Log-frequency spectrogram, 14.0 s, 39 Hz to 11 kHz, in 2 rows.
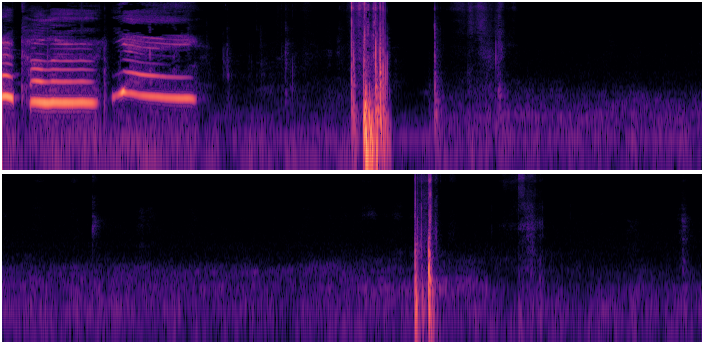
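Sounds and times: paper rustling knock: 3.4s - 4.4s, 11.1s - 11.4s.

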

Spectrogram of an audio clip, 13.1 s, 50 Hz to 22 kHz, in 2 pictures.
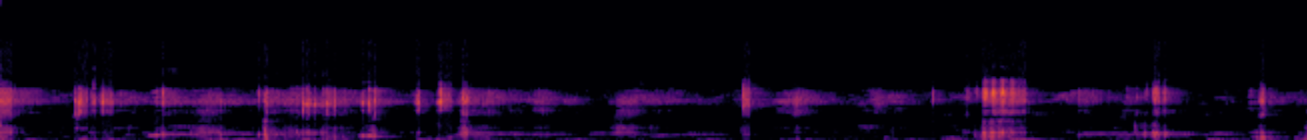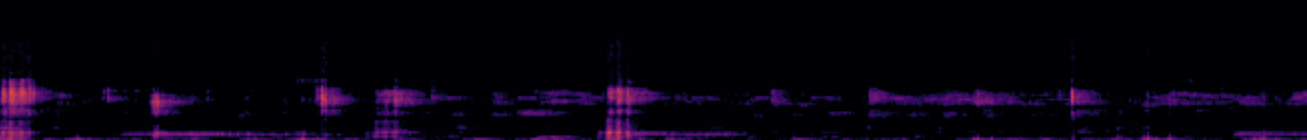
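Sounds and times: monkey chewing food: 0.0s - 7.4s.

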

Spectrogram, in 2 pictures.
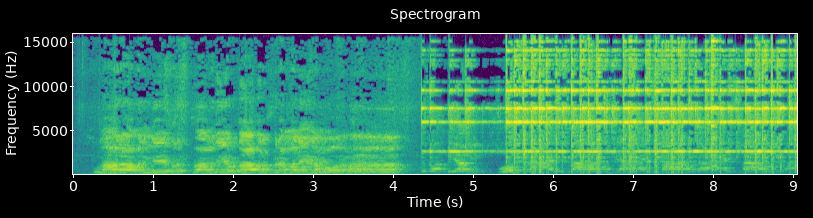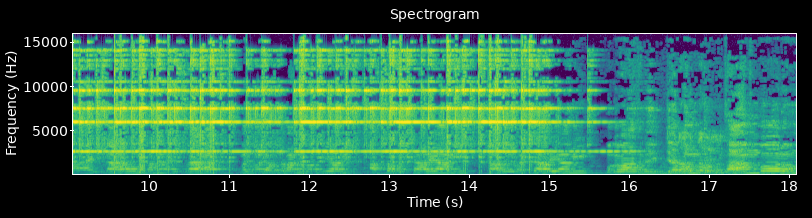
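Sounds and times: bell ringing rapidly: 4.4s - 16.4s.

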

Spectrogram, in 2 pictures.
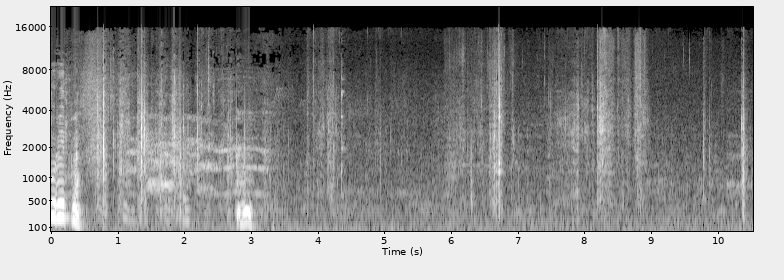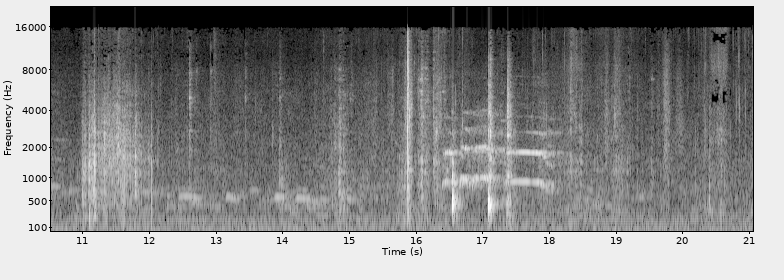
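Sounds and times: rooster crowing: 1.0s - 3.6s, 10.1s - 11.0s, 16.3s - 18.8s.

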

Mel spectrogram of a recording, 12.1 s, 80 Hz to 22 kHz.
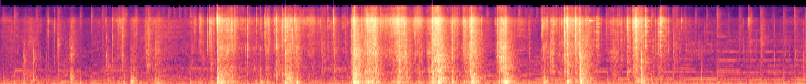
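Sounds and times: cardboard and tape crunching: 1.7s - 10.3s.

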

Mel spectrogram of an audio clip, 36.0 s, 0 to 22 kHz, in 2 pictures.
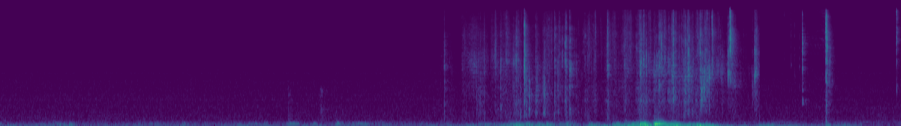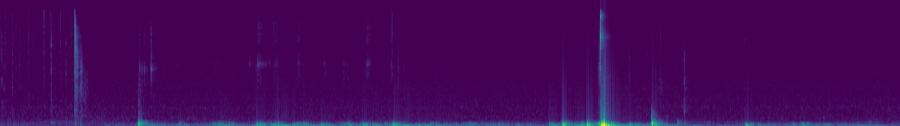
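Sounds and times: paper crinkling and rustling: 8.8s - 15.2s, 18.2s - 19.8s.

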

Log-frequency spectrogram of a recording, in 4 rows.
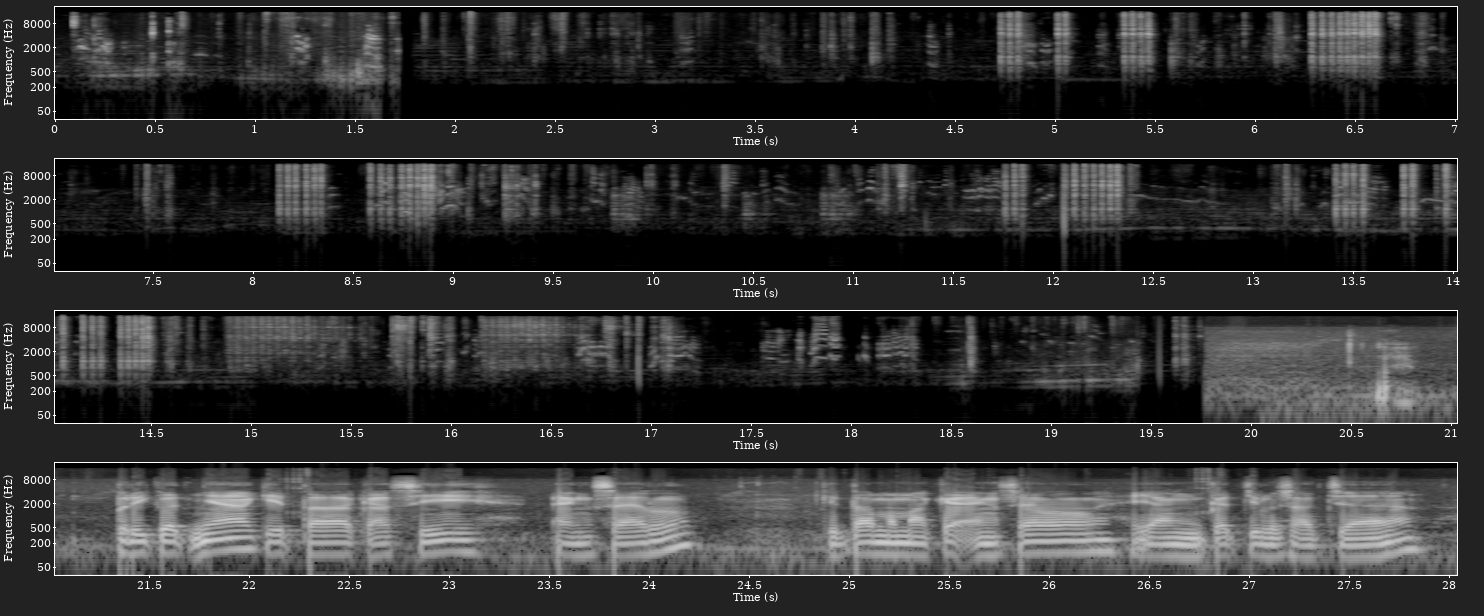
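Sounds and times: blade scraping bamboo: 0.3s - 12.5s, 13.1s - 17.2s.

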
